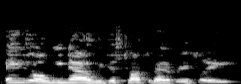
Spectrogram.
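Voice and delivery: ordinary delivery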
